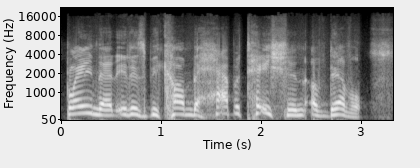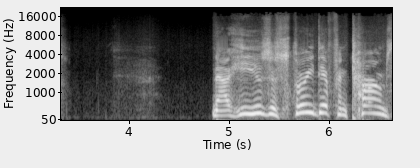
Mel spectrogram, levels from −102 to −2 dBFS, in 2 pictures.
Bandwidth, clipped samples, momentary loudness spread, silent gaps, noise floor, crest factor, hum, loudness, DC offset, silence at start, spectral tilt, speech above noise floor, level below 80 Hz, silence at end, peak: 16.5 kHz; under 0.1%; 8 LU; none; -69 dBFS; 14 dB; none; -15 LUFS; under 0.1%; 0.05 s; -4.5 dB/octave; 54 dB; -48 dBFS; 0 s; -2 dBFS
